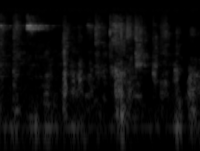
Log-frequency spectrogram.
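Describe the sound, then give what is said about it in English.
A dog named Huxley makes brief whimpering and snuffling noises in a household, short uneven bursts that come and go over a low background hum, with no words spoken. “Oh, first dog appearance on the podcast.”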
